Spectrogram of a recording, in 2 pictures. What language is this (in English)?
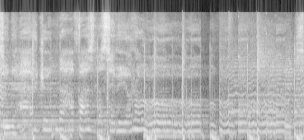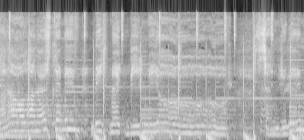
Turkish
